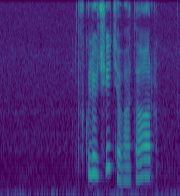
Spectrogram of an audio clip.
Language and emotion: Russian, sad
